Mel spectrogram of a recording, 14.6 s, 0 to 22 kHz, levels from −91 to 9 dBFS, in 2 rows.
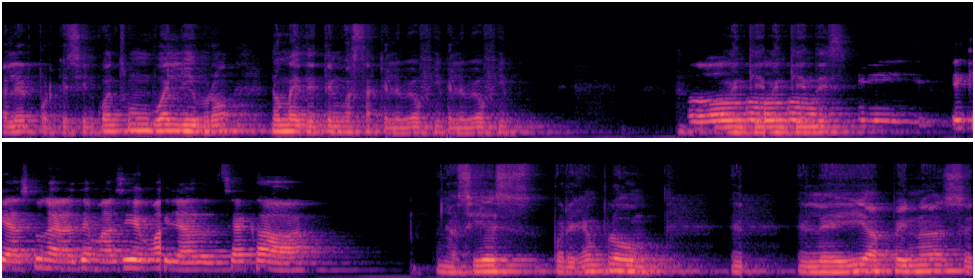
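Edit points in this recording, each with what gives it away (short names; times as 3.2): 3.34 repeat of the last 0.48 s
5.72 repeat of the last 0.31 s
8.47 sound cut off
12.83 repeat of the last 0.5 s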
